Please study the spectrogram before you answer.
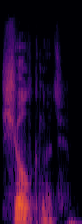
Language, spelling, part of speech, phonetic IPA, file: Russian, щёлкнуть, verb, [ˈɕːɵɫknʊtʲ], Ru-щёлкнуть.ogg
- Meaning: 1. to click (to make a clicking sound) 2. to crack, to click, to snap, etc 3. to flick, to fillip (someone) 4. to crack (nuts)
